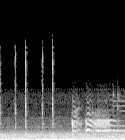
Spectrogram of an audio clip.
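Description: A rooster crows in a continuous stretch over steady background hum, preceded by a few sharp high clicks.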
